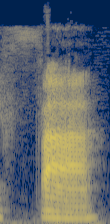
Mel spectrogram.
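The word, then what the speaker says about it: ف: pronounce the letter fa your Upper Front Teeth should touch the inner wet portion of your bottom lip so say fa far the next three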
